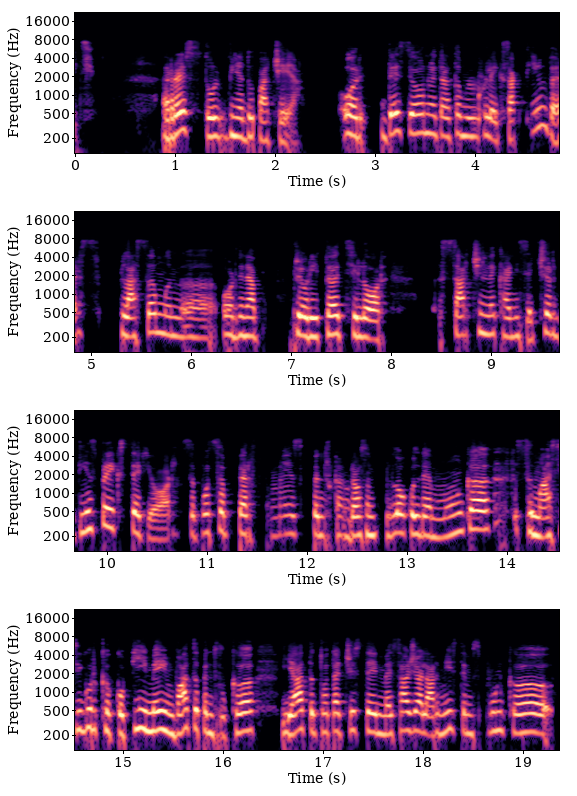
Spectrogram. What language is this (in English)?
Romanian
